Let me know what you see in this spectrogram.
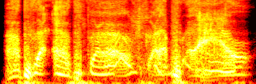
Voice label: cartoon duck voiced by human speaking

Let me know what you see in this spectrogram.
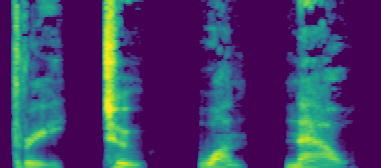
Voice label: voice countdown male 3 2 1 now chorus

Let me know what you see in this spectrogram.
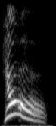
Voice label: cartoon character high pitched voice says "yo"

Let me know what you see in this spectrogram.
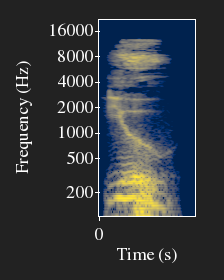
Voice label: horror evil demonic voice male says "you"

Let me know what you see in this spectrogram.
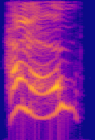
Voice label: cartoon character high pitched voice says "hello"

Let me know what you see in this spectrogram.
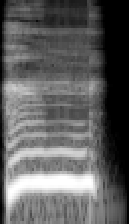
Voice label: human male middle aged says umm

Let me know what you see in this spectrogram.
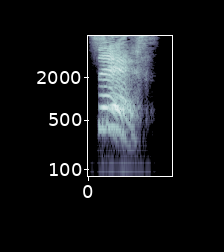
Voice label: children x5 under 10 english say "six"; zapsplat

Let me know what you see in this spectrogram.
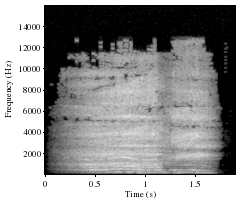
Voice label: horror voice ghostly says "mummy"

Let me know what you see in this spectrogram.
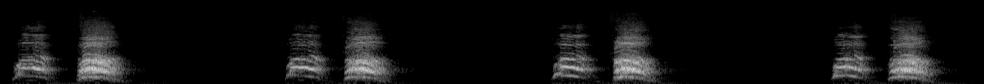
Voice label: CROWD Military Shout English "Four"; HUMAN; smartsound

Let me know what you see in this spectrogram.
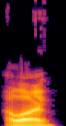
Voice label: human male australian middle aged says hello

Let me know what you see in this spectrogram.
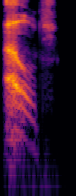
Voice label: cartoon voice high pitched says ouch

